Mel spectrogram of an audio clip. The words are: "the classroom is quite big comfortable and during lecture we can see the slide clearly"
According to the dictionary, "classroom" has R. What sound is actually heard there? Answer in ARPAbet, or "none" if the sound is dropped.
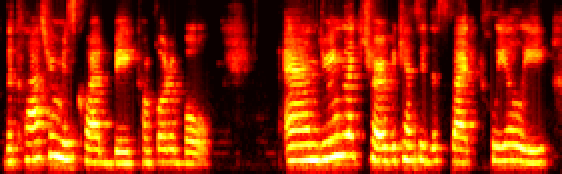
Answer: R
